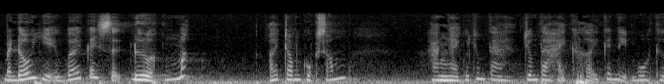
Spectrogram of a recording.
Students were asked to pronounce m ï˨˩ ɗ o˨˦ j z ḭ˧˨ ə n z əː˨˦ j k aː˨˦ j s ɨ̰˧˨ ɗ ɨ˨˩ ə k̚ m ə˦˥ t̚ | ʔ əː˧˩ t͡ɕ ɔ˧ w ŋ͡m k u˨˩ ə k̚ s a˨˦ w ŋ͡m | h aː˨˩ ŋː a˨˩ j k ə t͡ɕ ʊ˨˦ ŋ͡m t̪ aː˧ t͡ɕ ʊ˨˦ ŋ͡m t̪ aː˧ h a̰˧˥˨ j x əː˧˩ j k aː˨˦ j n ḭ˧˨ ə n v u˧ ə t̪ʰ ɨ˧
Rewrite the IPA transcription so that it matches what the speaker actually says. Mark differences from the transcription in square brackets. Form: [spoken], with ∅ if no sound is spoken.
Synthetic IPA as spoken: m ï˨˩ ɗ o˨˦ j z ḭ˧˨ ə n [v] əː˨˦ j k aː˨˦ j s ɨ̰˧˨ ɗ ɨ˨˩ ə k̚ m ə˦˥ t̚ | ʔ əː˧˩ t͡ɕ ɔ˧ w ŋ͡m k u˨˩ ə k̚ s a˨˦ w ŋ͡m | h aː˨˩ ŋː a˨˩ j k ə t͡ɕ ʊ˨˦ ŋ͡m t̪ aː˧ t͡ɕ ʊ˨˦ ŋ͡m t̪ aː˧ h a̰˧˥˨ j x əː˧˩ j k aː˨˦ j n ḭ˧˨ ə [m] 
